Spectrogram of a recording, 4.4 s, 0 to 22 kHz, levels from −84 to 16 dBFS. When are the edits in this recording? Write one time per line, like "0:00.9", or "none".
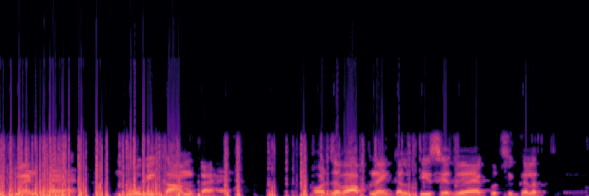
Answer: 0:02.0

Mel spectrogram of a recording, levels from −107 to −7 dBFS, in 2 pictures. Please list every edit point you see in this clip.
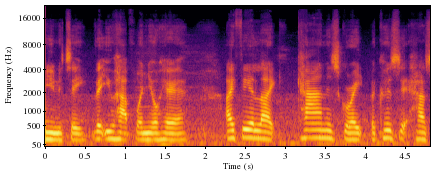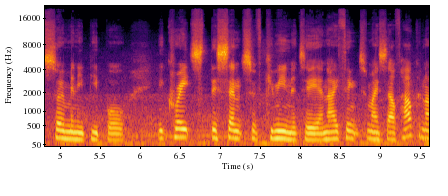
none

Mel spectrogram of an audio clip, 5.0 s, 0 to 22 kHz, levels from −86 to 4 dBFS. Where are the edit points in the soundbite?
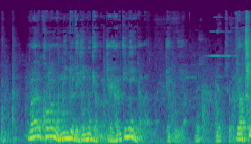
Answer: none

